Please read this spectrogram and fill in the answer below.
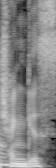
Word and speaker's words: Genghis: So this is after the death of the great Genghis Khan, as we all know, or Chenghis, depending on the pronunciation, who died in 1227.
